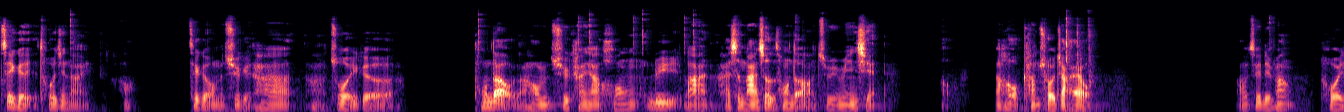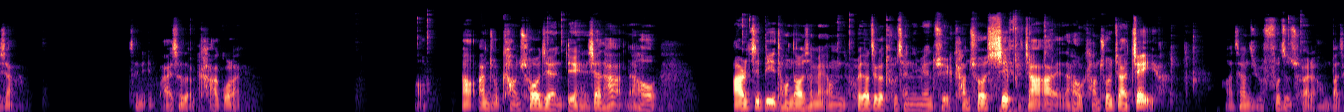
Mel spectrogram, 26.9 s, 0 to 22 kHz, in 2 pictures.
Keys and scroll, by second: 10.6 ctrl+l, 25.1 ctrl+shift+j.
